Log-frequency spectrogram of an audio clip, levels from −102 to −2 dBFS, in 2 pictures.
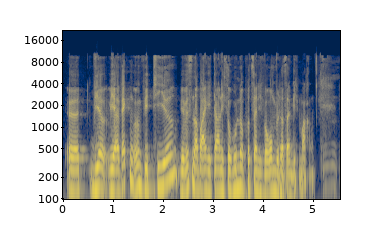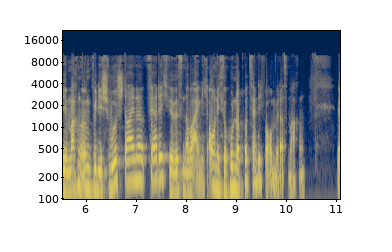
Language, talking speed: German, 200 wpm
